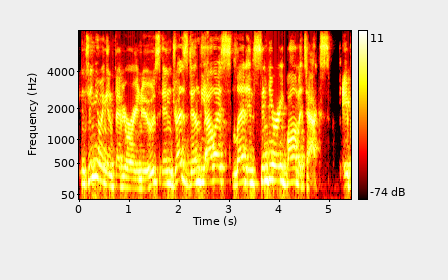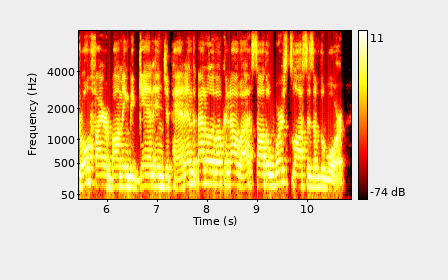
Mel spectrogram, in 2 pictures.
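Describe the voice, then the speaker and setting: A man's voice: on the high side, expressive, moderate pace, few pauses, a bit bright, poor audio. A man playing a 1940s radio announcer reading grave war news in a play table read over a video call.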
